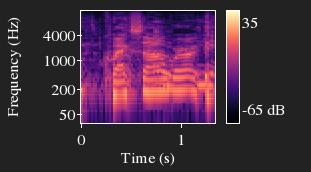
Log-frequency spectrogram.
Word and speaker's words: quacksalver: Quacksalver. – And bite the bullet. Okay, on to the acronym of the week. – Oh my god, you finally said it right.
